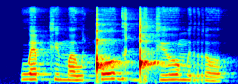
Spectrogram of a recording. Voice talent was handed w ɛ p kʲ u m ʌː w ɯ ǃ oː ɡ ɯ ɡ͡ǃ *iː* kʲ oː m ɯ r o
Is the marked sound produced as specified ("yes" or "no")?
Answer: no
